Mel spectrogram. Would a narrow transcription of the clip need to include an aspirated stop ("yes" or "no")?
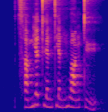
yes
